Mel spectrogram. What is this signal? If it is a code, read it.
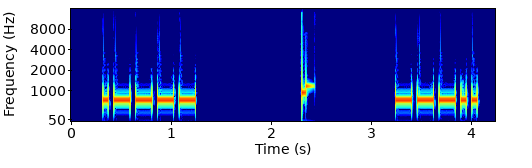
Morse code, heard as a keyed tone, about 22 wpm, 700 Hz. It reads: 1 8
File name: Single-Letter-Number-22wpm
